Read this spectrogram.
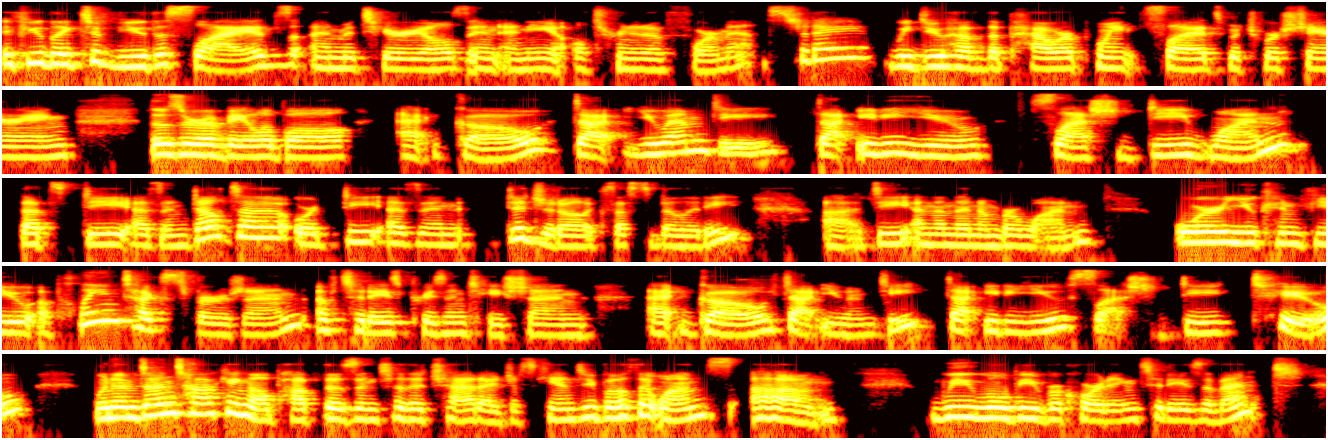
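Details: Adult woman speaking; typical speech.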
